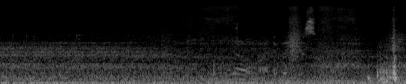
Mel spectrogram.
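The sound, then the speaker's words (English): A steady, airy whir of a fan runs continuously inside a car, blended with low engine and road rumble. Faint, indistinct voices surface briefly near the end. “Whose fan is doing that?”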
